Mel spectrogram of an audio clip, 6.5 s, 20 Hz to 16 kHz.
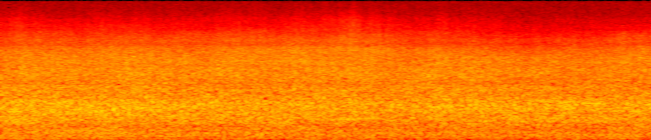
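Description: Boeing 787-8 airliner on final approach, its jet engines heard as a steady rushing noise that neither rises nor falls.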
